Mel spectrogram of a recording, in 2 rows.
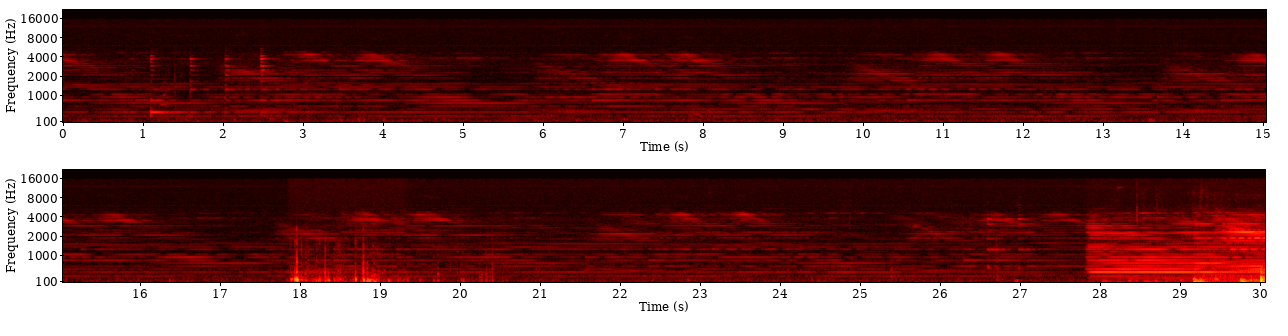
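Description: Faint, steady tanpura drone, its repeating plucked cycle shimmering in the upper overtones. A few loud thumps come about 18 seconds in, and a louder rumbling noise sets in near the end.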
